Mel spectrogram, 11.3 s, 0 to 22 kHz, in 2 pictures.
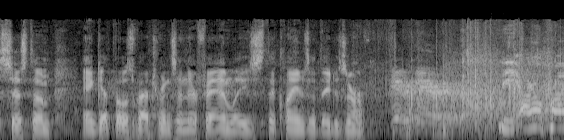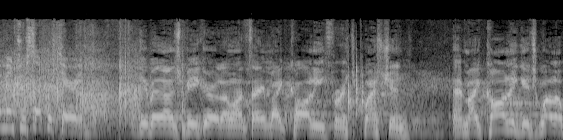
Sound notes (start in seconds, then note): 8.0 some Applause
